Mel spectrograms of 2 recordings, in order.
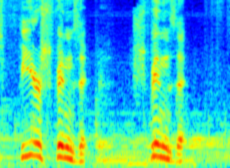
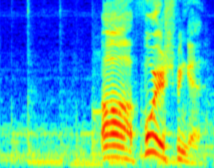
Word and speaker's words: Feuerschwinge: It's Vierschwinze. Ah, fuck. Vierschwinge. Vierschwinge. I remember we pronounced this before. Feuerschwinge.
